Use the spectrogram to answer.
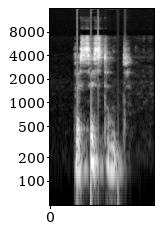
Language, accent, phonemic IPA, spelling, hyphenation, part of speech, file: English, Southern England, /pəˈsɪstənt/, persistent, per‧sis‧tent, adjective, LL-Q1860 (eng)-persistent.wav
- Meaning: 1. Obstinately refusing to give up or let go 2. Insistently repetitive 3. Indefinitely continuous 4. Lasting past maturity without falling off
